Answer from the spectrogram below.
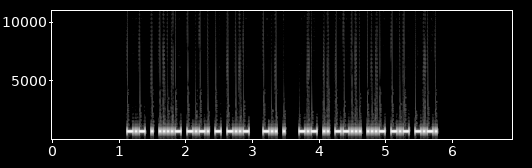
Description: Morse code, heard as a keyed tone, about 37 wpm, 700 Hz. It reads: KE4CTX DE KI7VKC
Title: USA Callsign DE Callsign - 6 Characters - 40wpm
